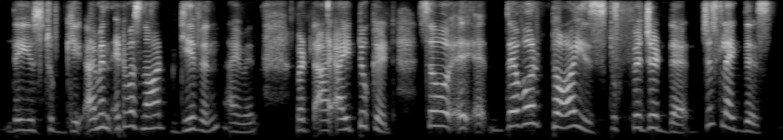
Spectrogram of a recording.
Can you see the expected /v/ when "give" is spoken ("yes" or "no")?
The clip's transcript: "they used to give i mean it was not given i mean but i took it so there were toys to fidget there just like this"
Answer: no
